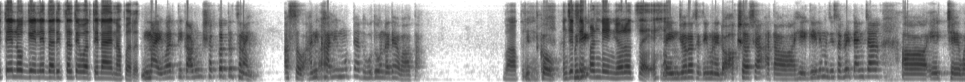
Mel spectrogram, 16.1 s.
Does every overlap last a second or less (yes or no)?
yes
